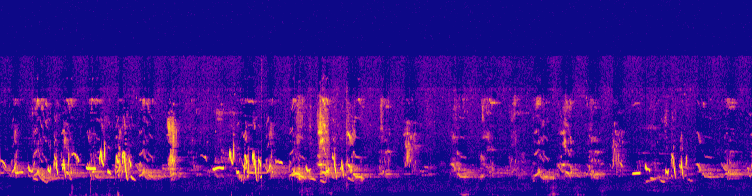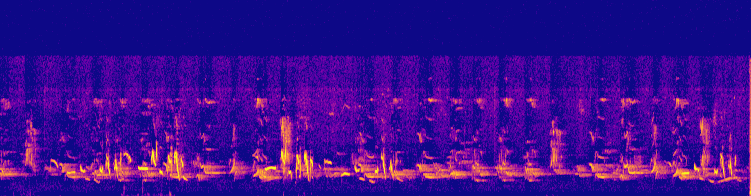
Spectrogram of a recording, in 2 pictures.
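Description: Faint chorus of small birds chirping and twittering in quick high notes, several overlapping, in flurries with short lulls between.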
